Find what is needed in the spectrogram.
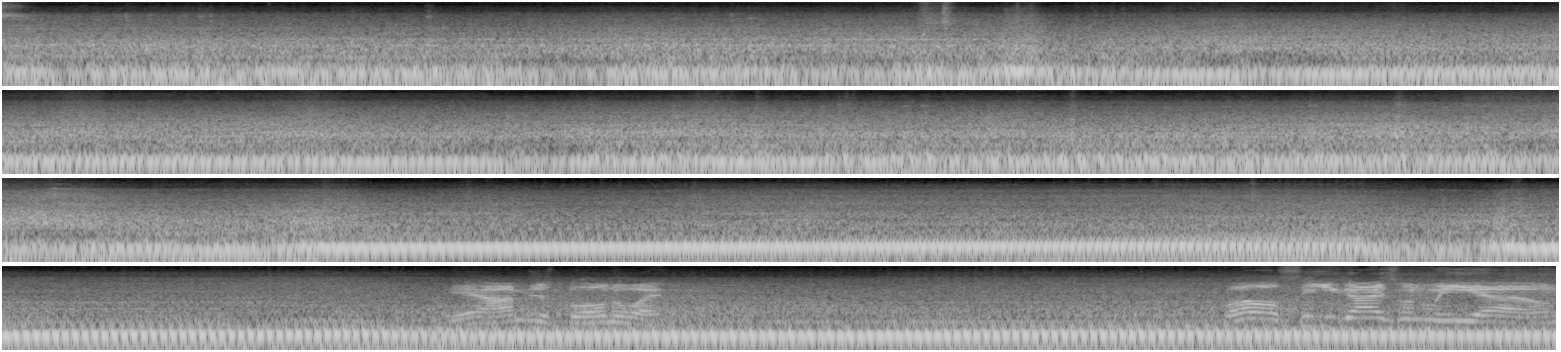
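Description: Semi-truck diesel engine heard from inside the cab while driving, a steady low drone. About halfway through it rises in pitch and loudness, dips briefly a few seconds later, then picks up again.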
